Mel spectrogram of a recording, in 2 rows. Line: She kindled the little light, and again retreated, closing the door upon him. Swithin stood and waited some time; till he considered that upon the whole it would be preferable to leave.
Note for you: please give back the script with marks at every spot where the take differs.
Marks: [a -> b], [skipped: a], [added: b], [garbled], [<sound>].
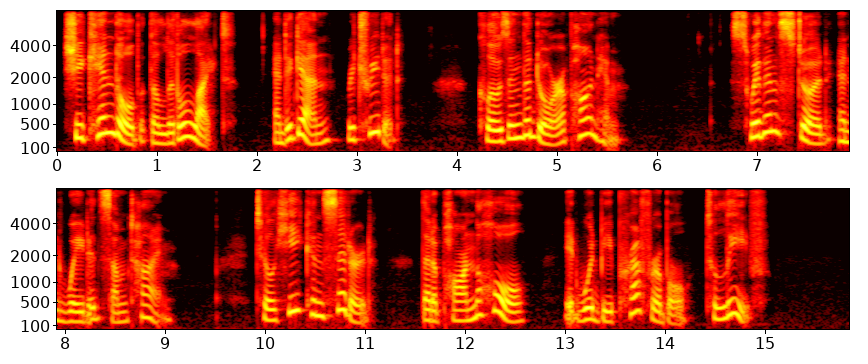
She kindled the little light, and again retreated, closing the door upon him. Swithin stood and waited some time; till he considered that upon the whole it would be preferable to leave.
